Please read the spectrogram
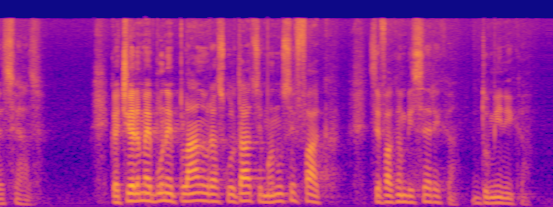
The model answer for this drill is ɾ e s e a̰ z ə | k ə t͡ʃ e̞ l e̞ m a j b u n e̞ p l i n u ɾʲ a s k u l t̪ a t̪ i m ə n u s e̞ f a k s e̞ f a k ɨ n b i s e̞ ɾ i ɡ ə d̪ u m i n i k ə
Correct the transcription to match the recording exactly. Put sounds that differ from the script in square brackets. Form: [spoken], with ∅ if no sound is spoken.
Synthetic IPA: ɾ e s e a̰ z ə | k ə t͡ʃ e̞ l e̞ m a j b u n e̞ p l [a] n u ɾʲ a s k u l t̪ a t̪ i m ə n u s e̞ f a k s e̞ f a k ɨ n b i s e̞ ɾ i [k] ə d̪ u m i n i k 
